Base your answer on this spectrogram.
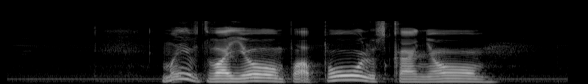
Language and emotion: Russian, sad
